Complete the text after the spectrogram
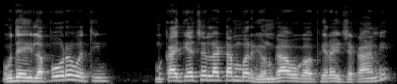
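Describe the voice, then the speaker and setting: A man's voice: on the high side, quick pace, a little mellow, pitched above the performer's own voice, close to an everyday voice. A man voicing an older mother who runs a tamasha troupe, scolding bluntly in rural dialect.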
